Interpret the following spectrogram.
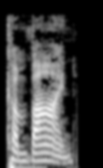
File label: "combine", pronunciation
